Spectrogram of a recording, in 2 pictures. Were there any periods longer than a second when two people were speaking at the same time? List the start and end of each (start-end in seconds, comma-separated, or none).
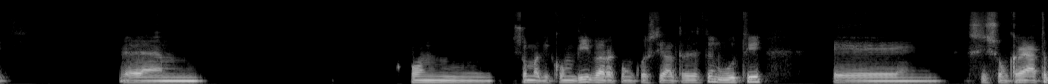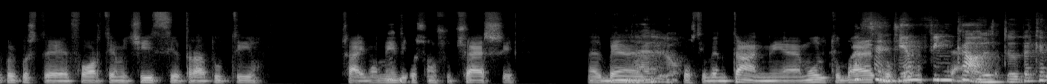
19.0-20.4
